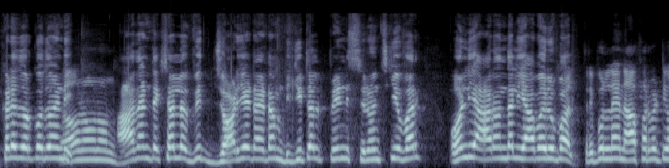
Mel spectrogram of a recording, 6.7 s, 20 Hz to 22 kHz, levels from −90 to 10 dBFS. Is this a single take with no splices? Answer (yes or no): yes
